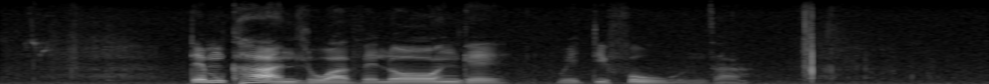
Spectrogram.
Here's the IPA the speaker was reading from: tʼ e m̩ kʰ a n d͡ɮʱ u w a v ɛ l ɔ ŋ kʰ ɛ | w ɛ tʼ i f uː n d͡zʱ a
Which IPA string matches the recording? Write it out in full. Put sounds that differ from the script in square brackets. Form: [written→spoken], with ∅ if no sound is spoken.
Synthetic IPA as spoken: tʼ e m̩ kʰ a n d͡ɮʱ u w a v ɛ l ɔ ŋ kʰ ɛ | w [ɛ→e] tʼ i f uː n d͡zʱ a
